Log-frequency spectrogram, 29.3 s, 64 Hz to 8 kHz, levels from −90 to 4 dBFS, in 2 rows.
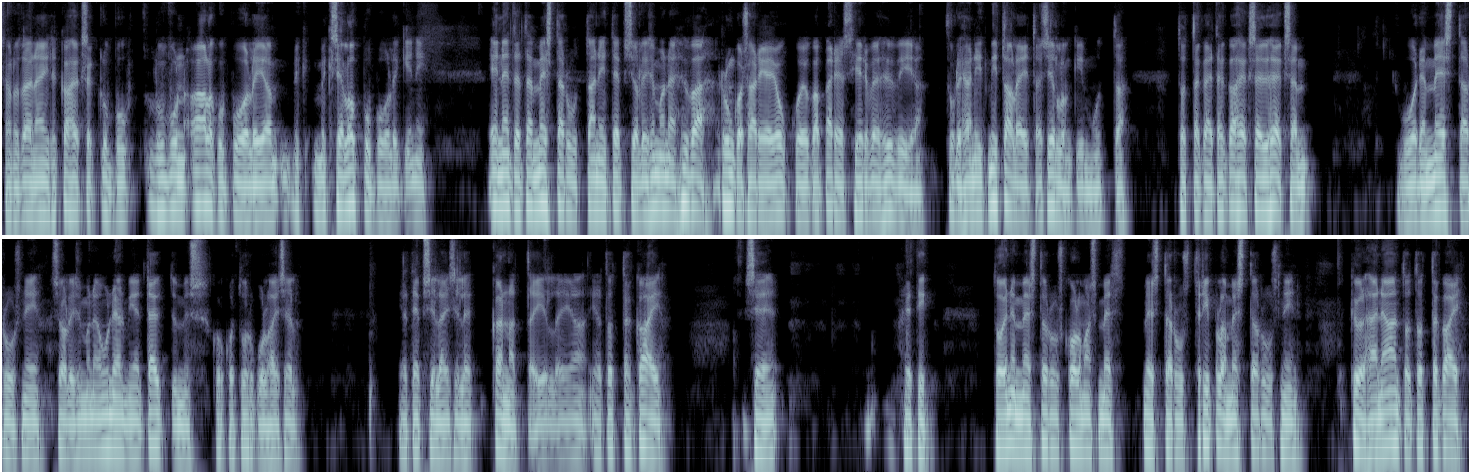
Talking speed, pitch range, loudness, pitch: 125 wpm, 90-105 Hz, -23 LUFS, 95 Hz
